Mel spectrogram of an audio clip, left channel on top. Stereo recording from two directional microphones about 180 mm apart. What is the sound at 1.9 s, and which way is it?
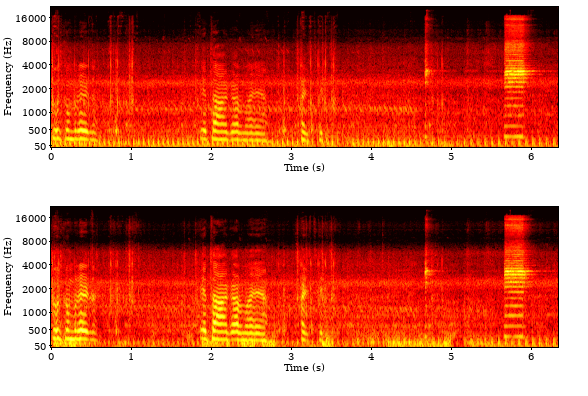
Speech, 20° right (ahead or behind).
